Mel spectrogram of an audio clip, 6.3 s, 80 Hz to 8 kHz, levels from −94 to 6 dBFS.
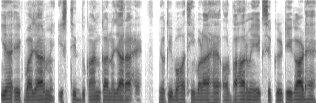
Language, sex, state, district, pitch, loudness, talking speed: Hindi, male, Jharkhand, Garhwa, 95 Hz, -21 LUFS, 200 wpm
